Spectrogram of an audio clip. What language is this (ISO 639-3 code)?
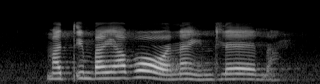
tso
